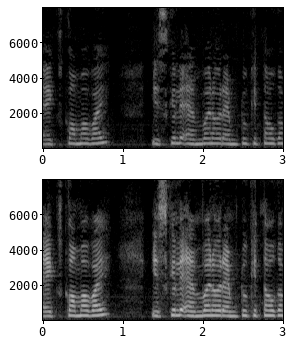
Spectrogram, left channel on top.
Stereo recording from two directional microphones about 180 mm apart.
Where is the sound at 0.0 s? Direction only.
15° right (ahead or behind).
